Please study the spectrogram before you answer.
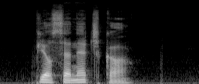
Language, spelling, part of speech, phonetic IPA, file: Polish, pioseneczka, noun, [ˌpʲjɔsɛ̃ˈnɛt͡ʃka], Pl-pioseneczka.ogg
